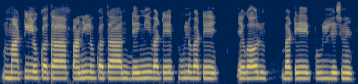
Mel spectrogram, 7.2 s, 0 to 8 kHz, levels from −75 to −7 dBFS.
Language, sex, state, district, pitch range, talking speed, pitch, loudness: Bhojpuri, female, Bihar, East Champaran, 205-215 Hz, 110 wpm, 210 Hz, -20 LUFS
